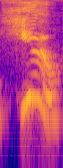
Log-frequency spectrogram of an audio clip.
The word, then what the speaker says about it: Hu: No one's been singing Hugh for many years. It Paul Twitchell started that in 1965. They've only been singing it since 1965. Damn it. You know, pronounced as Q.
